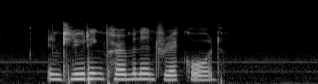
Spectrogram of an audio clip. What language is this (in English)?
English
